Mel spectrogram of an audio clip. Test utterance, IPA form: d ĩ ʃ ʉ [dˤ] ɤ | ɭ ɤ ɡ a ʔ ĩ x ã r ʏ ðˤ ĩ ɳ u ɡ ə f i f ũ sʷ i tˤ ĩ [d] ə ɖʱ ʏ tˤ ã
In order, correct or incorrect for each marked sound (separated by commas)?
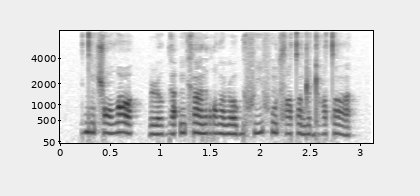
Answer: incorrect, correct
